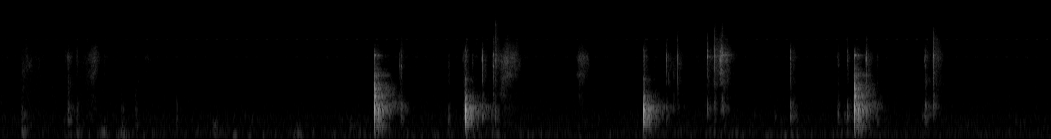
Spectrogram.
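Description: Online chess move sounds on lichess: a short wooden click each time a piece is moved, six of them in the second half, falling roughly in pairs as the two players answer each other quickly.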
